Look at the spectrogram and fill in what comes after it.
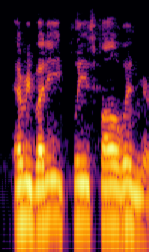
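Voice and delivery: firm, authoritative, commanding voice. Demonstrating his command voice as an Ashtar commander, firm commanding voice. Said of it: "in my command voice as an Ashtar commander".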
